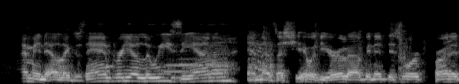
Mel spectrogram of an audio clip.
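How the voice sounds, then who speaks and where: A plain, everyday voice, fairly quick, with lively intonation and very even loudness. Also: man. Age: 60s. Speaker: appliance repair technician. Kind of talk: virtual group discussion.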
